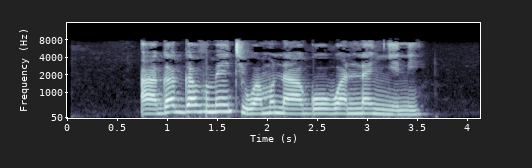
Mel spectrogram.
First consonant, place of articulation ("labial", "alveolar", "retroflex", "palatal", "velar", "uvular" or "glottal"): velar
